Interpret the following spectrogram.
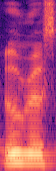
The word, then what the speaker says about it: Urus: a lamborghini urus and yes i said urus guys because that's how you say it in italian now the lf is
